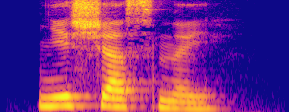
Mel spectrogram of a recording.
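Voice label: "несчастнӧй", Komi, female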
